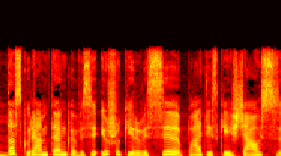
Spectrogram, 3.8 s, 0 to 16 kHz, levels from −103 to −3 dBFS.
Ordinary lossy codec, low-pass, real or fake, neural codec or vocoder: MP3, 96 kbps; 10.8 kHz; real; none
